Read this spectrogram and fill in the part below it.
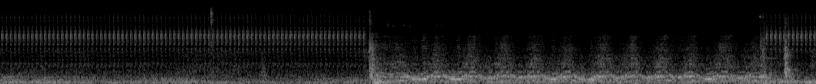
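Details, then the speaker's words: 1956 Oldsmobile 88, first start attempt after purchase on an old battery of unknown charge. After the fuel pump hum, the starter turns slowly, about three labored pulses a second, with no firing. The battery sounds a little dead; fuel is reaching the filter. "Sounds like it's a little dead."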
